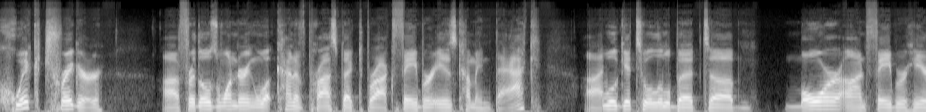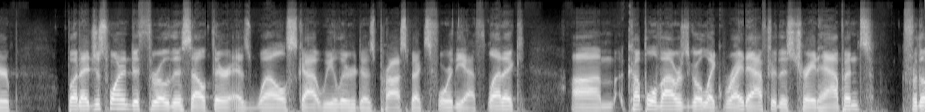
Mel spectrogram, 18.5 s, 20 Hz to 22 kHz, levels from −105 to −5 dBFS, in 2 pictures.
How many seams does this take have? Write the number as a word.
one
